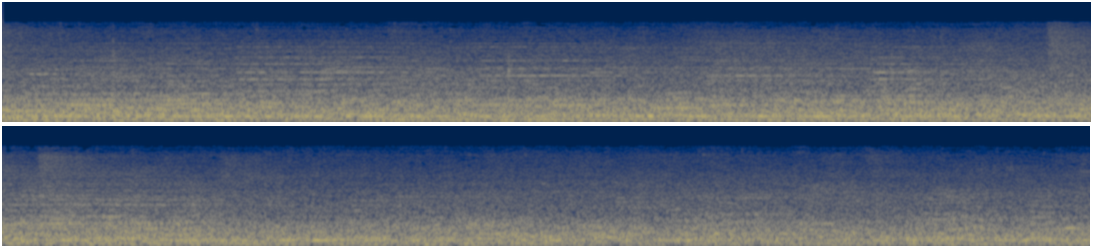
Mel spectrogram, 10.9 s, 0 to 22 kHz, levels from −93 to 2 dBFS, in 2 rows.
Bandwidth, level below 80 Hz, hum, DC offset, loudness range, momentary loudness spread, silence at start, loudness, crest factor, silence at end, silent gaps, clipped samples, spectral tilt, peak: 11 kHz; -46 dBFS; none; under 0.1%; 3 LU; 4 LU; 0 s; -30 LUFS; 14 dB; 0 s; none; under 0.1%; -7.5 dB/octave; -16 dBFS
